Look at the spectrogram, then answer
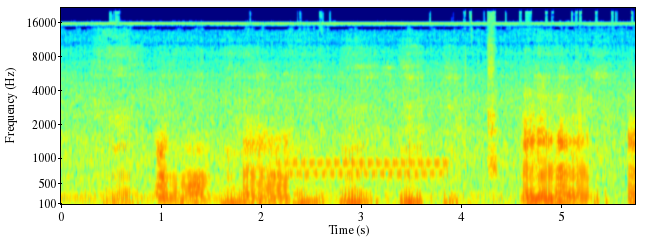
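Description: Two Shih Tzu mixes trade low, throaty grumbles and moaning whines back and forth.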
